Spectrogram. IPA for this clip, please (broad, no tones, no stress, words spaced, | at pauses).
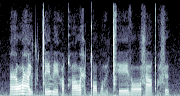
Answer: ʕɔːʕeːtʷi̤ ǀeβeːho qʰɔːħɘ ǃɔbɔɦɨ ǀʰeː ðɔːsaːqʼa̤sɘ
